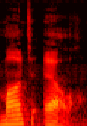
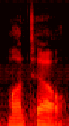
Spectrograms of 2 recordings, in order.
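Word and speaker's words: Mon-El: Brainiac 5, Element Lad, Princess Projectra, Karate Kid, and Mont-El. I think sometimes I tend to pronounce his name Montel, but Mont-El.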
